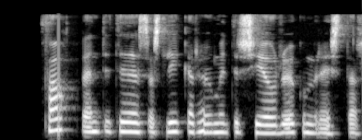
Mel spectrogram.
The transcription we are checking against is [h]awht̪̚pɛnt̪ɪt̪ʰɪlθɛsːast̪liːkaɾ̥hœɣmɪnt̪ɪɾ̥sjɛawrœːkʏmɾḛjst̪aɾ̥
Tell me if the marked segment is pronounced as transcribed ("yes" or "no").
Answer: no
